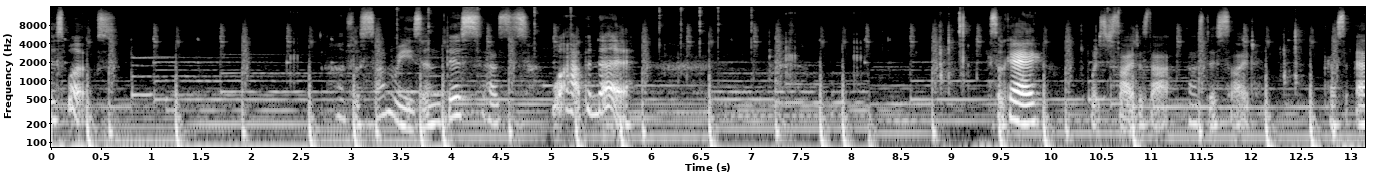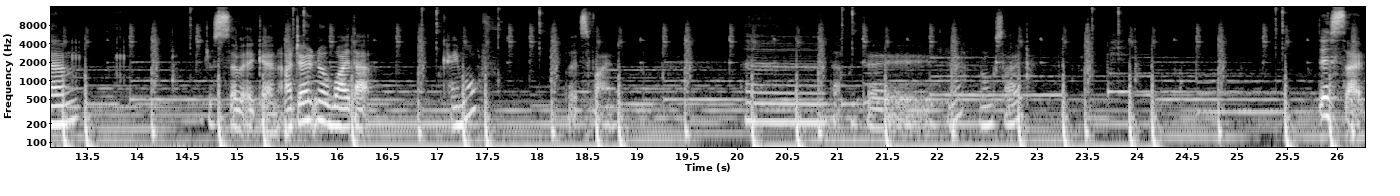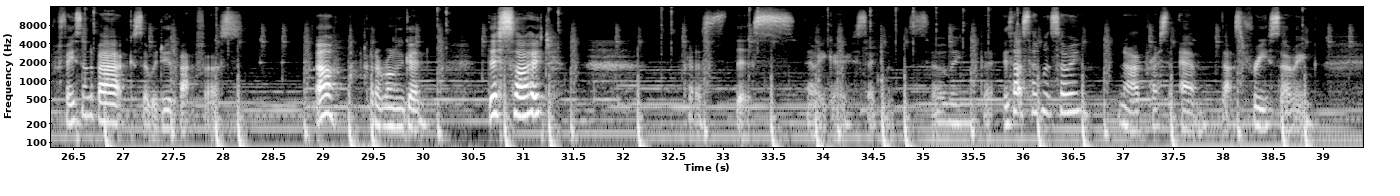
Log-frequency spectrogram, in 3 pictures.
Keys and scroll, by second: 8.8 m, 10.2 a, 22.7 Escape, 23.3 alt+Escape, 29.3 Escape.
